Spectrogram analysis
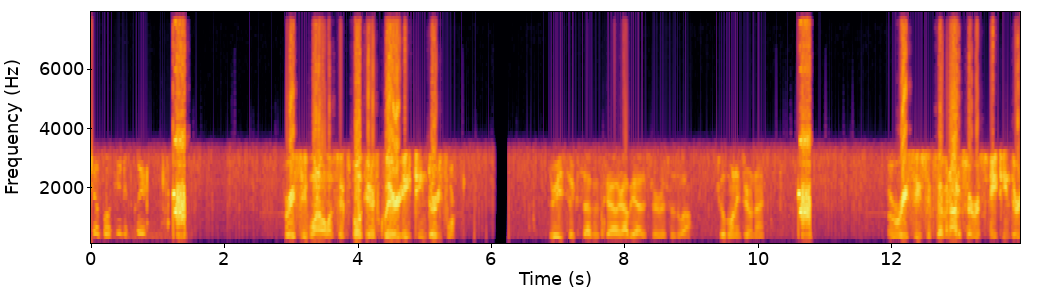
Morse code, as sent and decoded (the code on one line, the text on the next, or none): none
